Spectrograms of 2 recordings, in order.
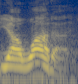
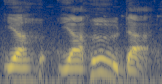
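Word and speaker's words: יהודה: y it will not it would not be pronounced yahwada it would have to be pronounced yahudah the only difference between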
